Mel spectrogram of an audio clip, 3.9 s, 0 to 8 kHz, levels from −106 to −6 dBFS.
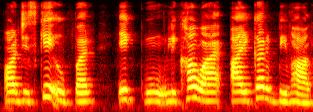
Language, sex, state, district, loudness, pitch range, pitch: Hindi, female, Bihar, East Champaran, -25 LUFS, 190-230 Hz, 200 Hz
